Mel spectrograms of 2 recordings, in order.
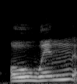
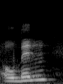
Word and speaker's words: Owen: And therefore, in the city of Owen, actually in German we say Oben, the W-O-W-E-N is actually pronounced Oben, there's a castle Tech, and that's what that's named after.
